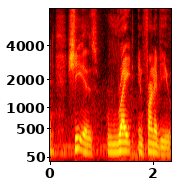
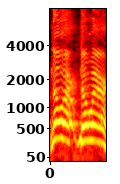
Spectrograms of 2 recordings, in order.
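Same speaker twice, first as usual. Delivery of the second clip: shouting, much higher and louder; 12 dB louder than usual. A man yanked out through a broken windshield answers his captor, shouting.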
